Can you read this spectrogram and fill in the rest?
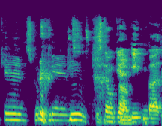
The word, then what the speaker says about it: Cairns: Have only ever been to Cairns, is that how you pronounce it? – We are about to move to Cairns. What? – Cairns.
